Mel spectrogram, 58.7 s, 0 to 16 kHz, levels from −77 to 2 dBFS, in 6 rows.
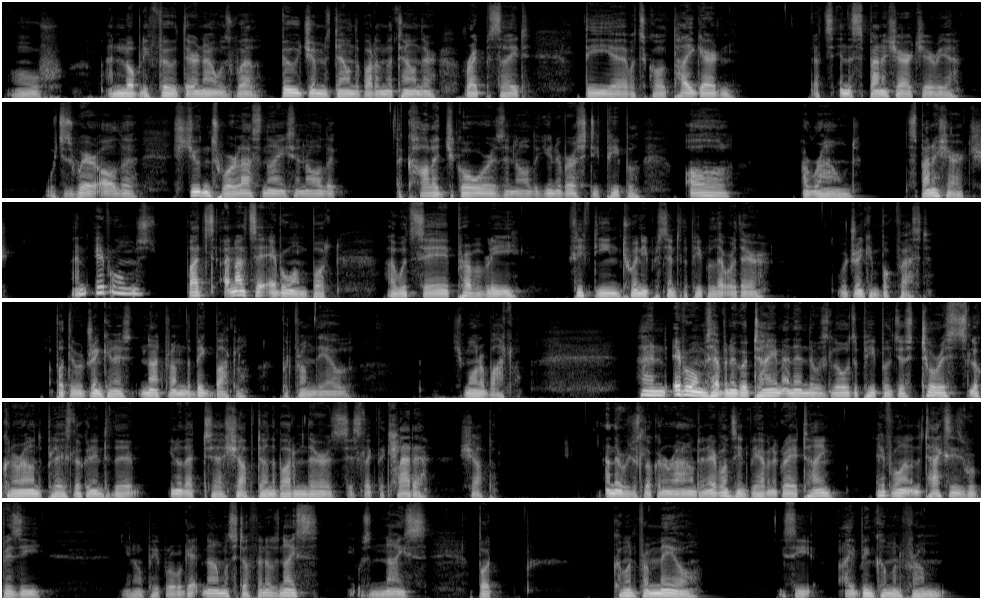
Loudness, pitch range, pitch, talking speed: -24 LUFS, 85-100 Hz, 95 Hz, 185 wpm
